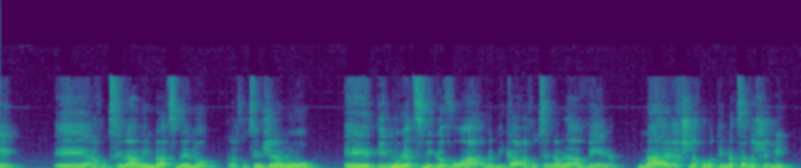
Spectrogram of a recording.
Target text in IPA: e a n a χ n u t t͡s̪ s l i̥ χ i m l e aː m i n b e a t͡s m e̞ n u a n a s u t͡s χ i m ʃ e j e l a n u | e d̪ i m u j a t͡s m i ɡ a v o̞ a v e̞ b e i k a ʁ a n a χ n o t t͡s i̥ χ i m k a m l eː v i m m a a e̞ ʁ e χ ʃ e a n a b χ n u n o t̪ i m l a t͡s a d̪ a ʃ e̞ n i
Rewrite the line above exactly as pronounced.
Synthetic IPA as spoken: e a n a χ n u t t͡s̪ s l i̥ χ i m l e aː m i n b e a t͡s m e̞ n u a n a χ u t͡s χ i m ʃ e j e l a n u | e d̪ i m u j a t͡s m i ɡ a v o̞ a v e̞ b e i k a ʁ a n a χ n u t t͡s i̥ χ i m ɡ a m l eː v i n m a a e̞ ʁ e χ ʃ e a n a χ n u n o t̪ i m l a t͡s a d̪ a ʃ e̞ n i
